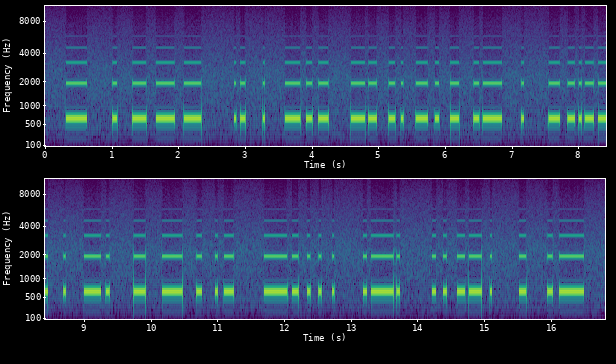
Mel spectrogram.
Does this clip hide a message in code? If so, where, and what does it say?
No, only beeps of irregular length.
